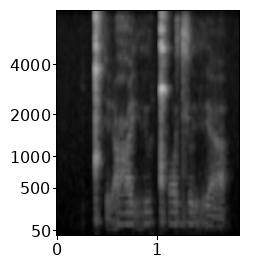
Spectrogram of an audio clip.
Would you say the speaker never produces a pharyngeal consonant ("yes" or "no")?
no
